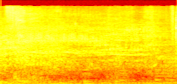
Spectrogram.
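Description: A sound effect from a horror film's soundtrack: a sudden hissing burst that fades away slowly over about two seconds.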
